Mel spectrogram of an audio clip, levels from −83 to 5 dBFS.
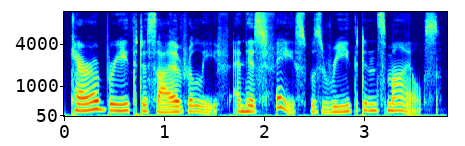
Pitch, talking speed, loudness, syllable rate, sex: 195 Hz, 205 wpm, -18 LUFS, 5.0 syllables/s, female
